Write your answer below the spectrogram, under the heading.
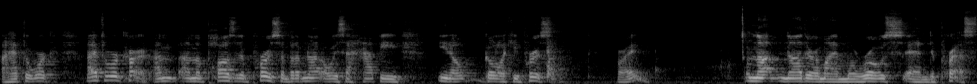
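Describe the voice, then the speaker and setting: Over audible room echo, a man at a medium pitch talks at a very fast pace in an excited tone. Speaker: wellness coach. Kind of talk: podcast monologue. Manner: casual with frequent restarts; speeding up as he gets excited.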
